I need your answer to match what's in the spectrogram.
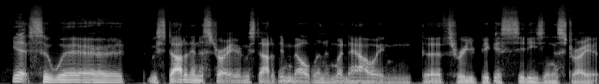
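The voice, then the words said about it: Distinct regional accent. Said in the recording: “with your accent, it's probably clear”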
